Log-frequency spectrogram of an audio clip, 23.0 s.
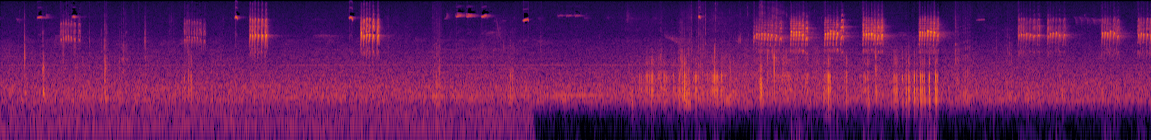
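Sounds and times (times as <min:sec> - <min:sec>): birds calling: 0:00.0 - 0:10.7
steady background hiss: 0:00.0 - 0:23.0.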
